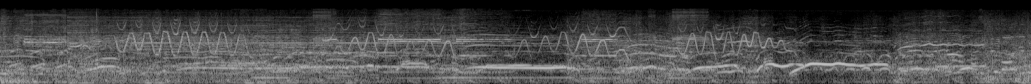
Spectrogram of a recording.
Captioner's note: shouts, cheers and car horns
